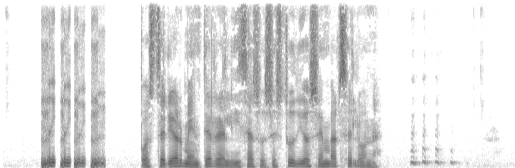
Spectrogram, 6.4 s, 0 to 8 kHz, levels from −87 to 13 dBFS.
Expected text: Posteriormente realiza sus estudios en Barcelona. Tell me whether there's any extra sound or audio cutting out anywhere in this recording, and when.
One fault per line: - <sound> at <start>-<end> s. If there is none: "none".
- laugh at 0.5-1.3 s
- laugh at 5.1-5.9 s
